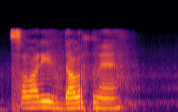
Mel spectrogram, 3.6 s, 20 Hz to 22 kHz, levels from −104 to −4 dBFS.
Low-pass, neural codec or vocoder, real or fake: 7.2 kHz; autoencoder, 48 kHz, 32 numbers a frame, DAC-VAE, trained on Japanese speech; fake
